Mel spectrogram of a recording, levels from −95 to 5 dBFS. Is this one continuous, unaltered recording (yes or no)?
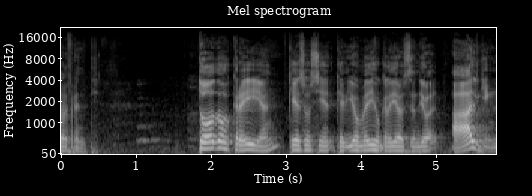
no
